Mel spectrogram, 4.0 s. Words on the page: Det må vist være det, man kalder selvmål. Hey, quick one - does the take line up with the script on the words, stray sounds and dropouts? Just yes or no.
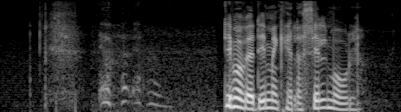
no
